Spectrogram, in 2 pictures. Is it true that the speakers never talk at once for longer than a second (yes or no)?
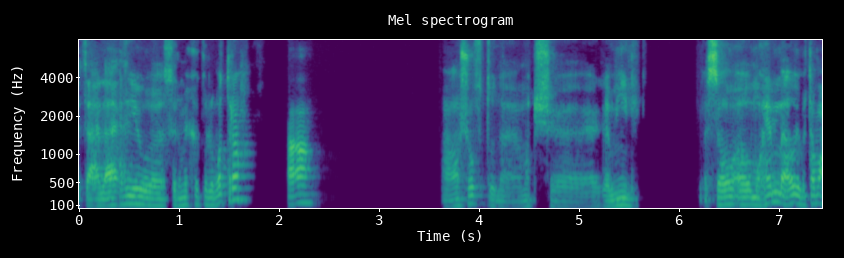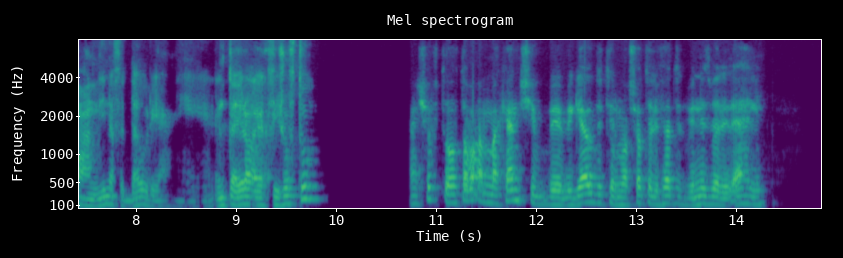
yes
